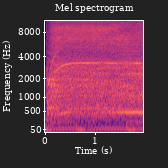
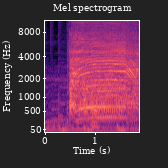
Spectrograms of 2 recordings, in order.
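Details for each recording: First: Jaco EZ Hoover Turbo JC333 vacuum cleaner, 220–240 V, after bearing replacement for strong vibration and noise: motor holds a clean, steady high whine with strong suction, no rumble or rattle, then winds down evenly; normal running. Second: Jaco EZ Hoover Turbo JC333 vacuum cleaner (220–240 V, 50 Hz, 350 W) switches on with a harsh, very loud whine rising as the motor spins up, with heavy vibration and a burning smell; worn motor bearing suspected, not confirmed.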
